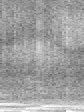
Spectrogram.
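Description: Steady close sizzling of a beef steak roll frying in a pan, with a couple of soft low bumps as it is stirred or moved, no voices.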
